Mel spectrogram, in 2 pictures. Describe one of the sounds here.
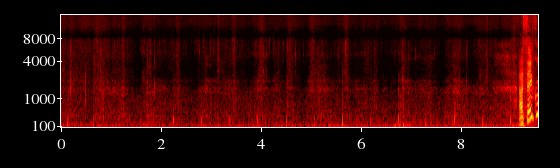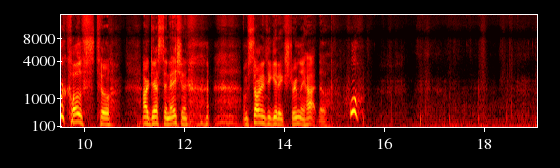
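Footsteps tap steadily on a pavement.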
